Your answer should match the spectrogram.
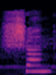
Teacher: Шан, мы уже много раз об этом говорили, означает «гора» и произносится в первом тоне.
